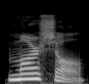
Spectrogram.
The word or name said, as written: marshall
